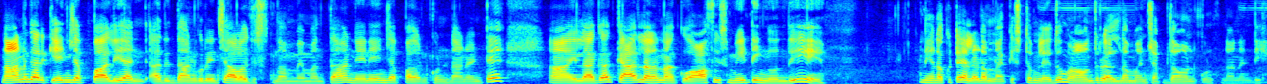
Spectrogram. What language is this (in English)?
Telugu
